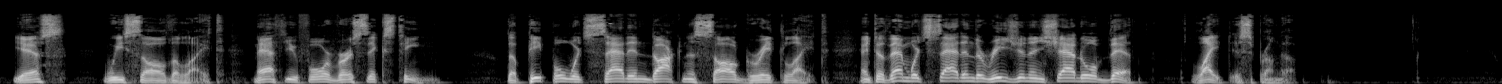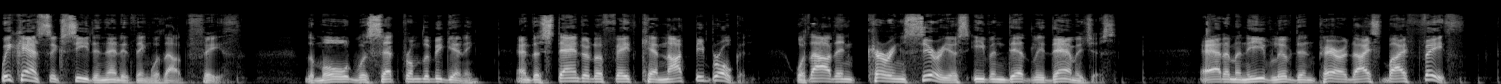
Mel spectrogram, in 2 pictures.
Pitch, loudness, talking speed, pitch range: 110 Hz, -17 LUFS, 140 wpm, 90-130 Hz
